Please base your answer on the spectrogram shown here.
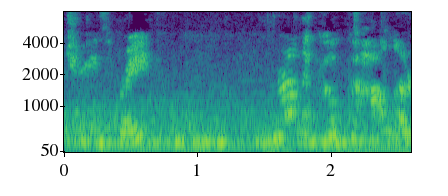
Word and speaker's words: Coquihalla: sometimes when the trees break we're on the cocaa right now can everyone say caala coca Hala it's like you know cocaa and then Hala cocaa guys if you can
